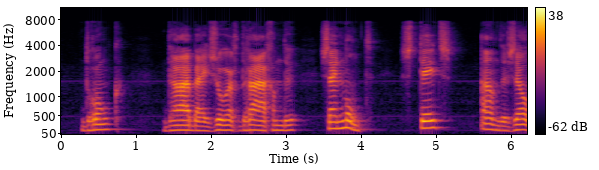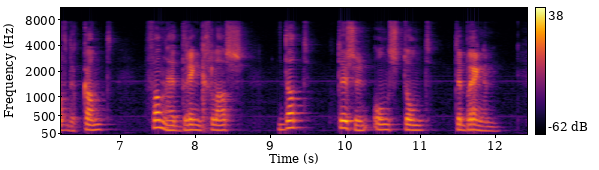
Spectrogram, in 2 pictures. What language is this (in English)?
Dutch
